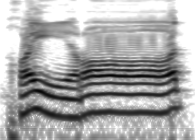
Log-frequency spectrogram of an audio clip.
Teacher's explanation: sedikit saja dia panjangin dulu rnya khairat baru kasih hams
